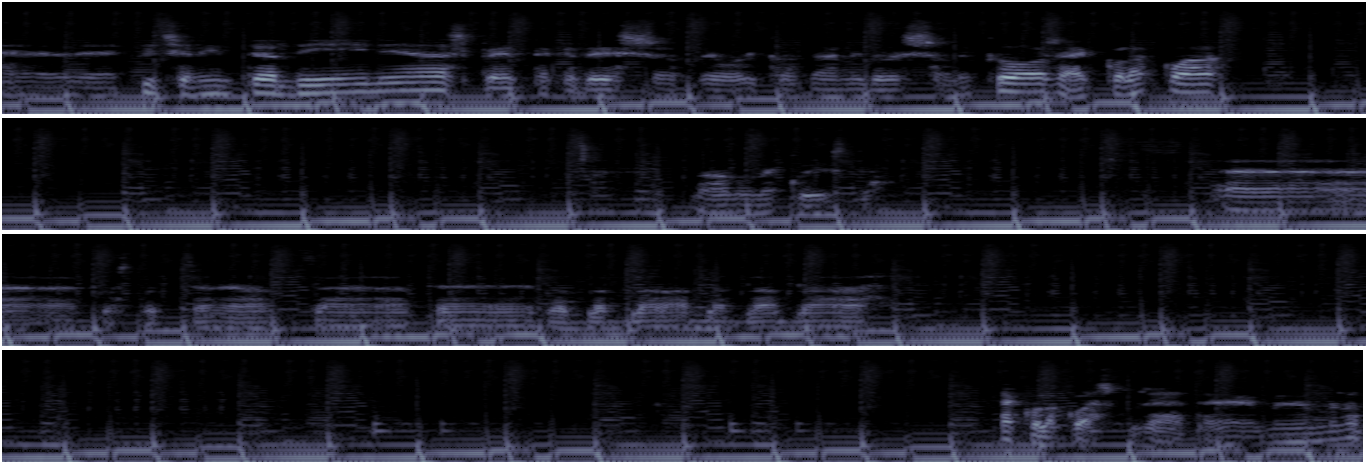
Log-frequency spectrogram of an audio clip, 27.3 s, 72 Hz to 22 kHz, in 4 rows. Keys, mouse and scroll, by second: 2.8 click, 4.1 click, 7.5 click, 8.9 click, 10.9 click, 13.5 click, 14.2-14.9 scroll down 4, 23.2 click, 24.7 click, 25.3 click, 26.5-27.2 drag.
